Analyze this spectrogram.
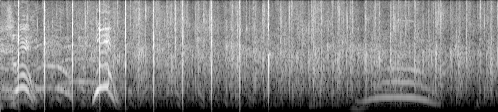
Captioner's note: applause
